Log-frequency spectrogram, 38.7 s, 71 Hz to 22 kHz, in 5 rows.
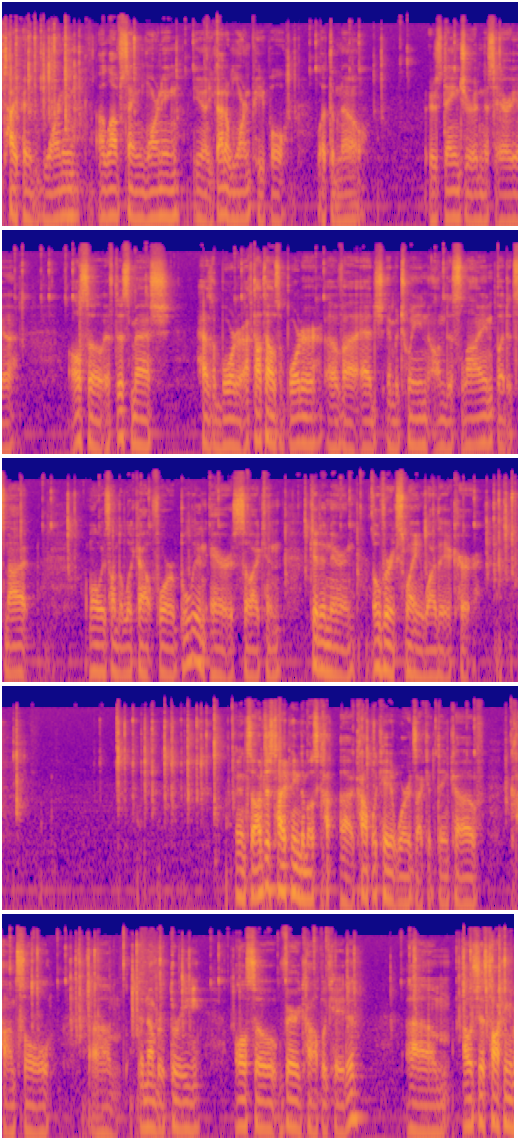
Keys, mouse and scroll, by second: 1.0 Tab, 2.7 click, 3.1 KP_Decimal, 3.5-3.8 scroll up 2, 4.2 g, 4.6 click, 5.2 click, 5.5 g, 5.9 right click, 6.6 click, 7.2 click, 7.3 s, 7.9 click, 8.0 g, 8.3 click, 8.6 click, 8.8 g, 9.7 right click, 10.1-10.6 scroll down 3, 10.6-11.2 scroll up 5, 11.2 click, 11.3 g, 12.4 click, 12.8 g, 14.2 click, 15.3-15.6 scroll down 2, 15.6 g, 16.0 click, 16.4 s, 16.9 click, 17.1 g, 17.5 click, 17.8-18.2 scroll down 3, 18.2 g, 18.6 click, 19.2 shift+middle click, 19.4-20.0 shift+scroll down 3, 20.0 shift+d, 20.5 click, 20.8 shift+middle click, 21.0-21.8 shift+scroll up 4, 21.8 g, 22.4 click, 27.7 click, 28.0 g, 28.5 click, 28.7 s, 29.5 click, 29.7 g, 30.2 click, 30.5 scroll down 3, 30.8 shift+middle click, 31.4 shift+d, 31.8 click, 31.9 Tab, 34.1 click, 34.4 g, 35.1 click, 35.6 shift+KP_1, 36.1 shift+d, 36.9 click, 37.0 q, 37.1 q, 37.8 ctrl+a.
